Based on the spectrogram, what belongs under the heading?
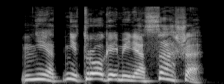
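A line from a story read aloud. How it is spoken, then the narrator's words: Shouting. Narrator (Russian): кричала Настя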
